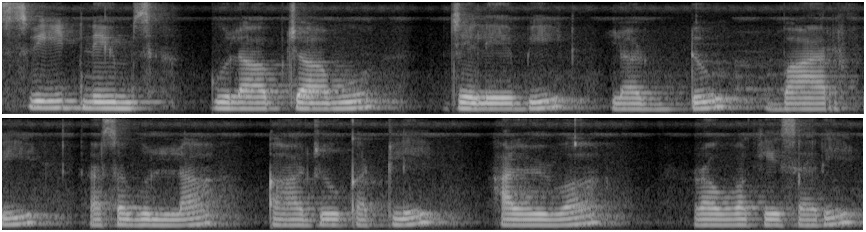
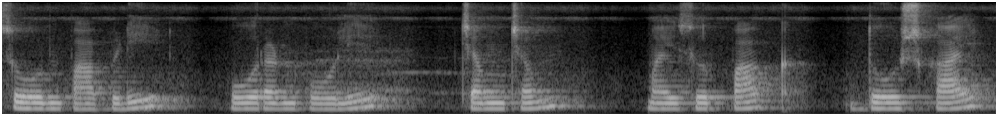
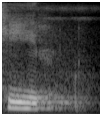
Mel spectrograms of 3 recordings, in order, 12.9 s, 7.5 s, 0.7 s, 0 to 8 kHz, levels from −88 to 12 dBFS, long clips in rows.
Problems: constant background noise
